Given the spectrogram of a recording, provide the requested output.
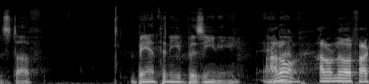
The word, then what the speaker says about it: Vizzini: It's actually pronounced Vizzini. Oh, that's... Vizzini.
